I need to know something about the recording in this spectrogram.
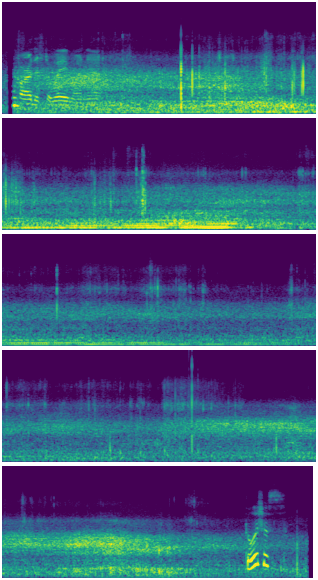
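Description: Leaves rustle and swish close by.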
